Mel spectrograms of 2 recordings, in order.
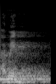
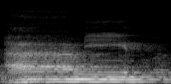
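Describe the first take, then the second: First: The vowels are said short and clipped. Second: The vowels are drawn out long. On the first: The speaker calls it wrong. "Jangan bilang amin gitu" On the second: The speaker calls it right. "A-nya panjang, mi-nya panjang"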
